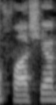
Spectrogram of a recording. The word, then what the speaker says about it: Faxian: एफ ए एच एस एच ए, ये जो correct pronunciation है वो फाशियान है।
